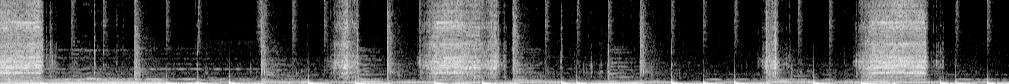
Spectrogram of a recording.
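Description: Sewing machine running in three short bursts about four seconds apart, each a quick seam across a small pair of fabric scraps being chain-pieced, with background music underneath.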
